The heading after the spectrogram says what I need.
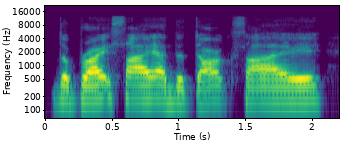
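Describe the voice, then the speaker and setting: A young adult woman from Thailand, a guest telling her story in a casual interview, talking in a quick, lively way with many fillers. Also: lowish voice, clean tone. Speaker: guest, founder.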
